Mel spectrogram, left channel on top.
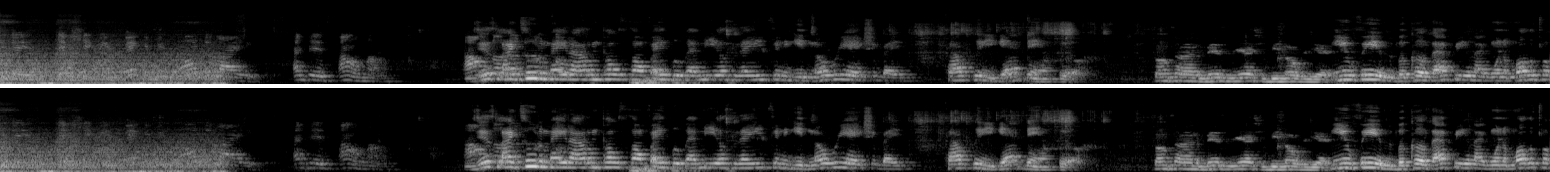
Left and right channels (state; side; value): normal; both; correlation 0.76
